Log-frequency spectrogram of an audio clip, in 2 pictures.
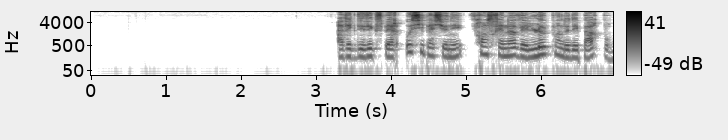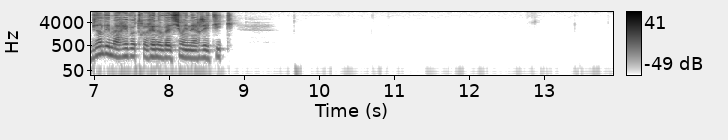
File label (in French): voix off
